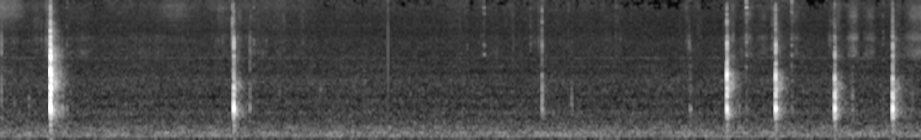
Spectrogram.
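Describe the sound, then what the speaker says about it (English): A knife slices mushrooms on a board for mini pizza topping, with a handful of sharp, isolated taps, one early and a quick cluster near the end, over quiet room tone. "So for the mushrooms, you just want to slice them up."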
